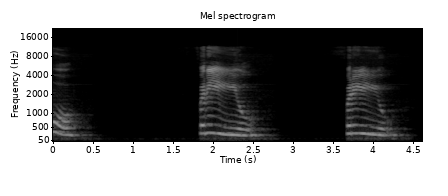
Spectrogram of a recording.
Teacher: eu tenho uma vogal fechada tônica e uma vogal aberta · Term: hiato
